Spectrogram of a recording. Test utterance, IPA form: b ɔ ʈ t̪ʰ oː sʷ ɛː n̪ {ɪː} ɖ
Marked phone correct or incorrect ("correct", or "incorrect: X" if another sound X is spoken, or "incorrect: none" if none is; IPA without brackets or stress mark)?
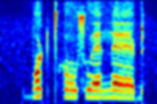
incorrect: ɛː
